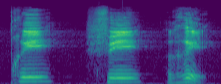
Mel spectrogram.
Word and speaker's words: préféré: And then the pronunciation e without sound is But when we put accent aigu, it become a sound. It become a sound like préféré.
